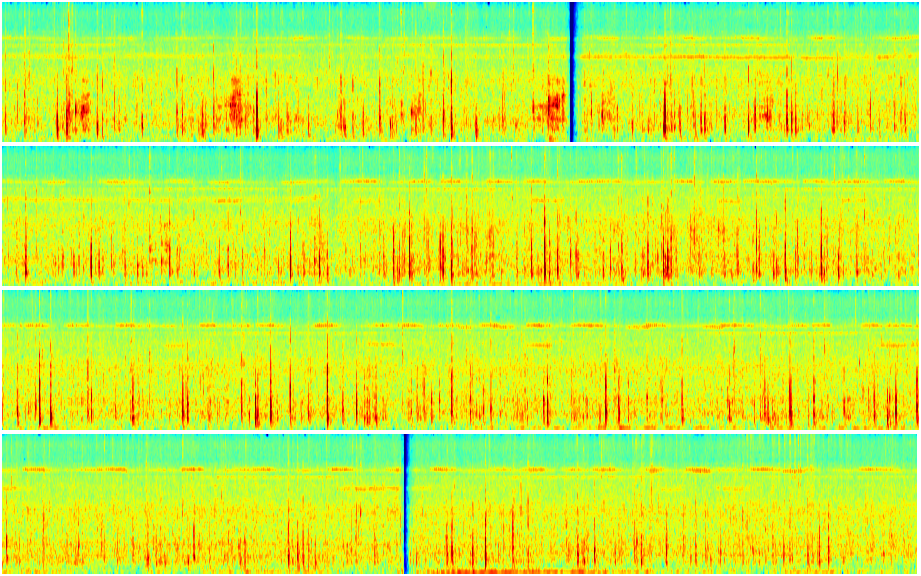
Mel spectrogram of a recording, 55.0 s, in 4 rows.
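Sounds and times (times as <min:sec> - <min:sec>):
forest animals high-pitched calling: 0:00.7 - 0:12.4.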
